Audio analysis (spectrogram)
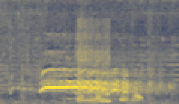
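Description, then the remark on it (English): A horse lets out a loud whinny lasting about a second and a half, its pitch wavering and then falling away, heard on its own with no talking. “I hope that was our horse and not your horse”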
